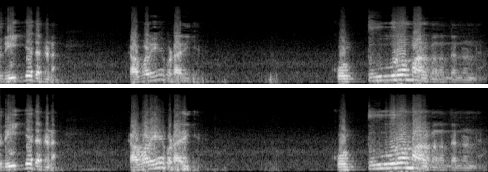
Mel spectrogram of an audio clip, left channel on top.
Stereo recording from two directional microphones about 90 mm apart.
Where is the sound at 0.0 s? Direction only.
35° right (ahead or behind).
